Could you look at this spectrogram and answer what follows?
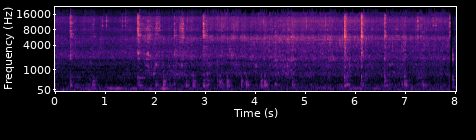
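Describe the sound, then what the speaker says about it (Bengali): Onions and spices sautéed in a pan for a rohu-style bata fish curry sizzle softly in the background while a spoon stirs and scrapes with repeated irregular knocks, fairly close and moderate in loudness. "আর এদিকে পেঁয়াজ আর এদিকে মশলা ভালো করে কষিয়ে নিচ্ছে"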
